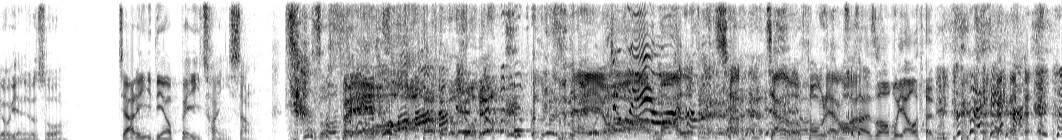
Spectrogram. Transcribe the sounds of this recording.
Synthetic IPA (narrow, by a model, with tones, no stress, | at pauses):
jo˧ʊjɛ˨˩nt͡ɕjo˥˩ʊʂwɔ̰˦ | t͡ɕja˦li˨˩i˨˧t̪i˥˧ŋjɑ˥˧ʊpe˥˧ɪi˨t͡sʰwa˥˩nḭ˨˩ʂɑ̰˥˩ŋa˥˩wɔ˥fe˥˧wa˥˩jo˨˩ʊt̪wɔ˥jo˨˩t͡ɕfe˥˩ɪxwa˥˩ma˦˥d̪ə˨˩sɑ˥˨˩ŋt͡ɕjɑ˥˦ŋnə˨˩ə˨fo˥ŋljɑ˨˦ŋ˦wa˥˧swa˥˩n˨s̬wɔ˥a˥˧˩p̬u˥˩jɑ˥˦ʊt̪ʰə˨˩n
